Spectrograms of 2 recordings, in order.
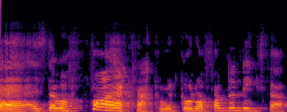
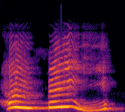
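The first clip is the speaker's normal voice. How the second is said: put-on much higher, louder child's question; startled child; 12 semitones higher, 7 dB louder than usual. Matilda answering the headmistress, high and startled. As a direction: sound caught off guard. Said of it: "Matilda said".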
